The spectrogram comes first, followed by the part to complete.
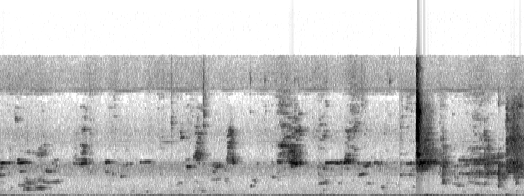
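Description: Inside a light-rail train car moving slowly through a station: a steady low rumble, with scattered faint high chirps and squeaks and a sharp click about five seconds in.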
